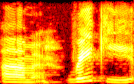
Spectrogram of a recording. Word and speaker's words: Reiki: It's pronounced Rei, like rays of the sun, and Ki, like you're going to use a key to unlock something.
